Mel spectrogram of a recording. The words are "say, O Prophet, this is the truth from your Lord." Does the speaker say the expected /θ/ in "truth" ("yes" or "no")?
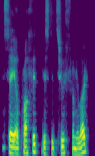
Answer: yes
